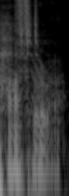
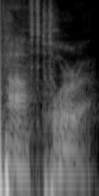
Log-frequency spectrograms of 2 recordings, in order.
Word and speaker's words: Haftarah: Number one, it's not pronounced Haftorah. It is Haftarah. The difference between these two words are that the word Torah has a tav in it, and the word Haftarah has a tet.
